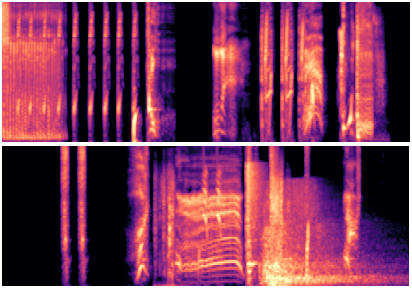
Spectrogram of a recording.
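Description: A small creature grunts and squeals in a high, strained voice.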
